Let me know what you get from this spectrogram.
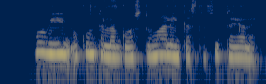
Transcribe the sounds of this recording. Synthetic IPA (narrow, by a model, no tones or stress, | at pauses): hʊwinʔʊ̰kʊnt̪ɐlɐɡɔːst̪ɔmaːlɪŋkɐst̪ɐsɪt̪ːɔjɐlɛ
